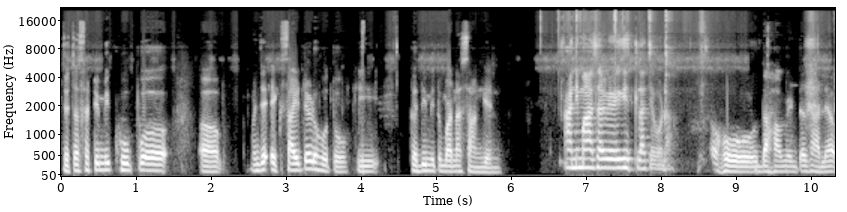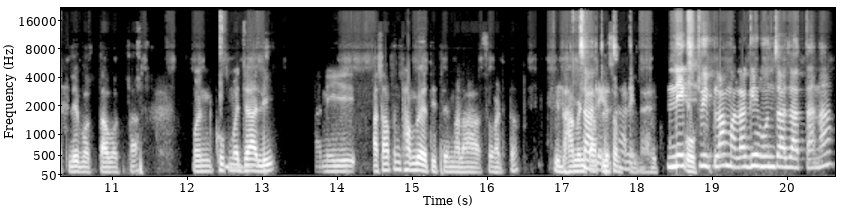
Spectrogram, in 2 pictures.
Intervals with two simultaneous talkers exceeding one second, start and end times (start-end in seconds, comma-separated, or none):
17.3-19.0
